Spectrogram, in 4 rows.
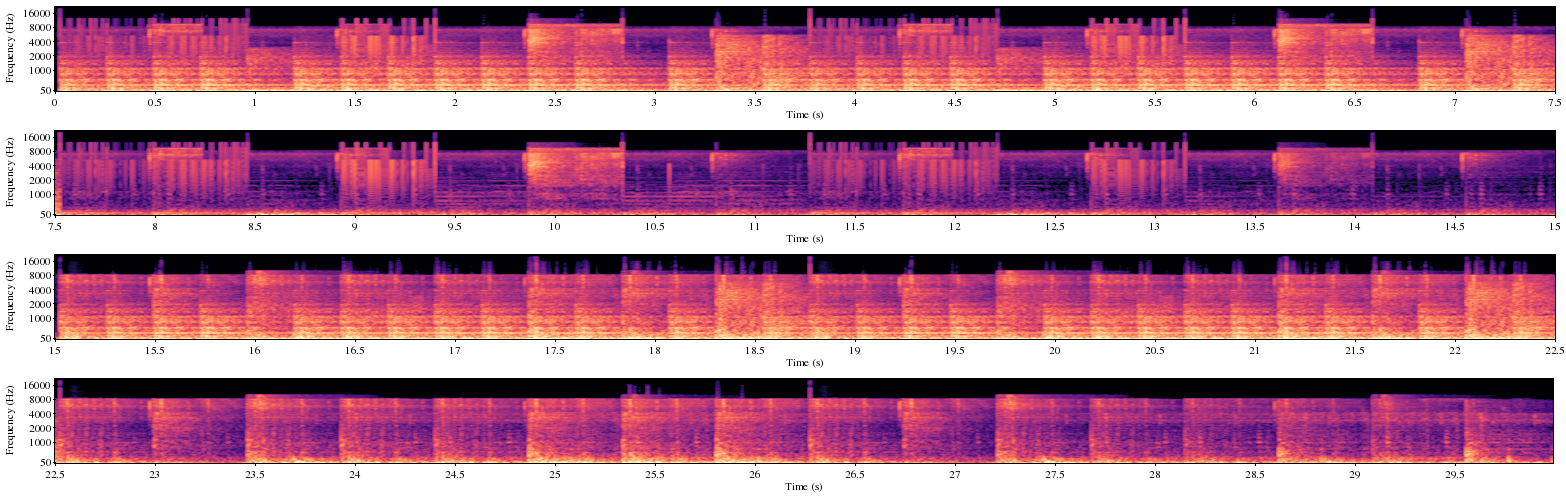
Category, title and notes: Music > Multiple instruments
Demo Track #3333 (Industraumatic)
Noise, Underground, Games, Cyberpunk, Industrial, Sci-fi, Ambient, Soundtrack, Horror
